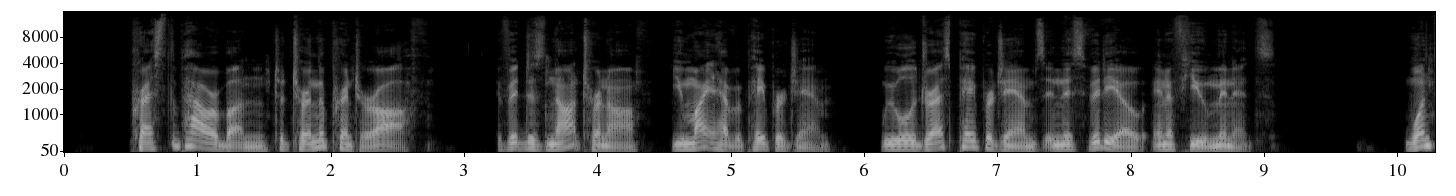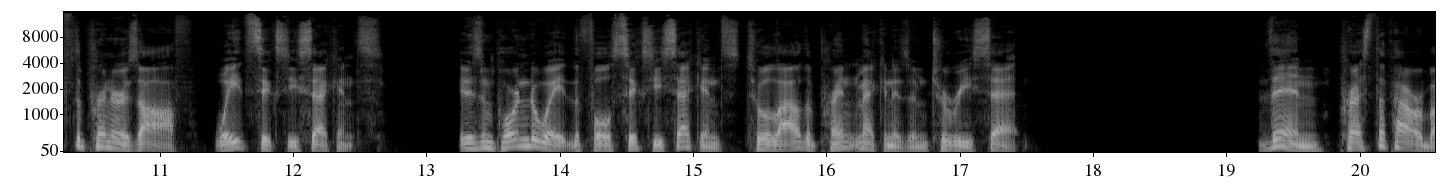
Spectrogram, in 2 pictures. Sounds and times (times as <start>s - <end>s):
Speech: 0.5s - 9.2s, 10.0s - 17.6s, 19.3s - 20.5s.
